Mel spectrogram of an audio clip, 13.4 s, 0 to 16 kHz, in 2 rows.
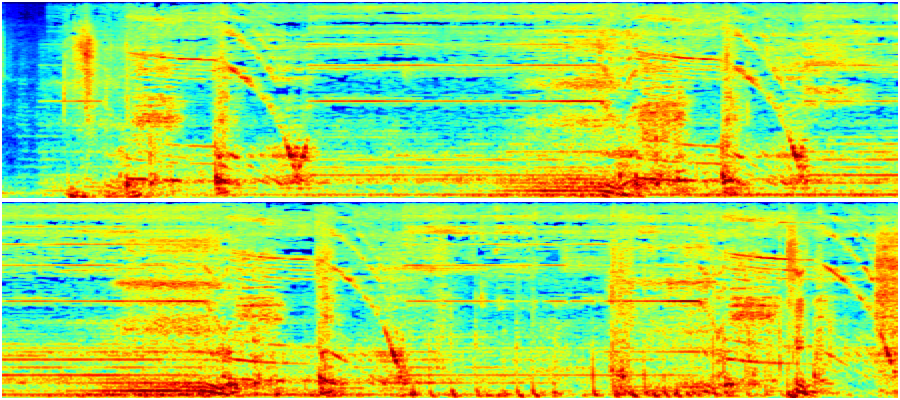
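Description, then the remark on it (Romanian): A 3D-printed mechanical ventilator runs, its motor whirring steadily with repeated sweeping whines that rise and fall in a regular cycle, loud and mechanical with no voices. “Dacă vreți să auziți cum face ventilatorul, uite cam așa.”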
